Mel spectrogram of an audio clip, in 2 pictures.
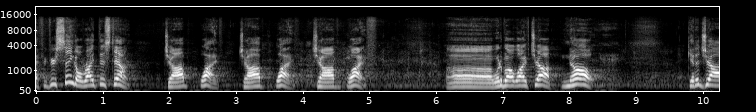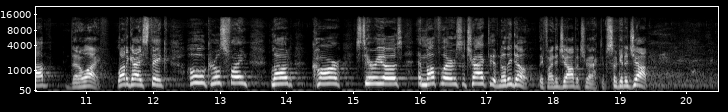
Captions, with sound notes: If you're single, write this down. Job, wife, job, wife, job, wife. (congregation laughs) What about wife, job? No, get a job then a wife. A lot of guys think, oh, girls find loud car stereos and muffles attractive. No, they don't, they find a job attractive. So get a job.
